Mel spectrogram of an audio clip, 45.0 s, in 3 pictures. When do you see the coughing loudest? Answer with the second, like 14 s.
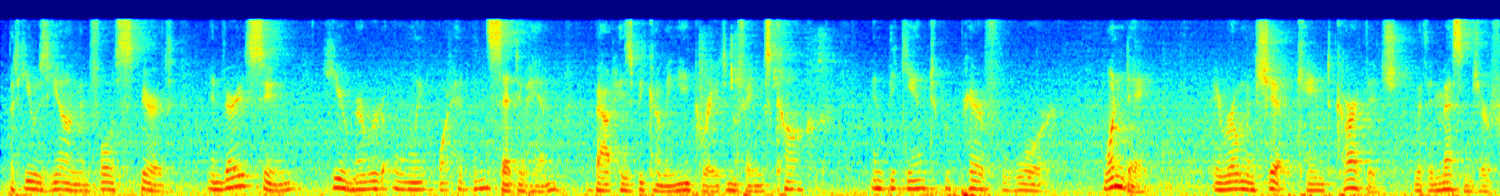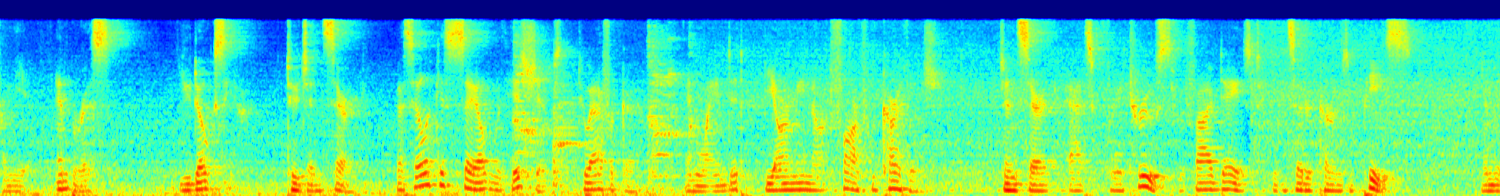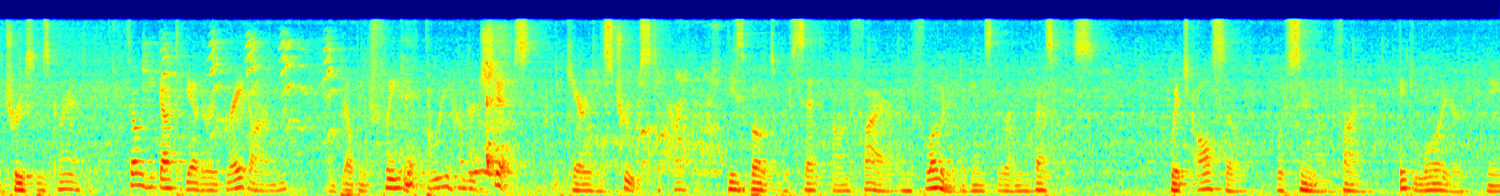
35 s.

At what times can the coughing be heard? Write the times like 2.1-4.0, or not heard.
7.0-8.3, 20.1-21.9, 34.0-35.1.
